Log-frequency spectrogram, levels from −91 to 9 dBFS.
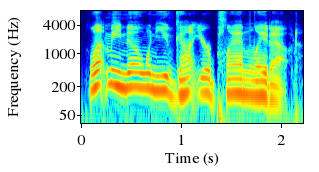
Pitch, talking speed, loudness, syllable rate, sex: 160 Hz, 270 wpm, -17 LUFS, 5.3 syllables/s, male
